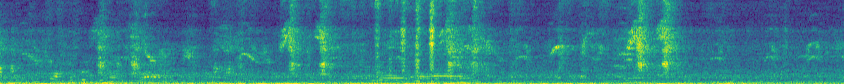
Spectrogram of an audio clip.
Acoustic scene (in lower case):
park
